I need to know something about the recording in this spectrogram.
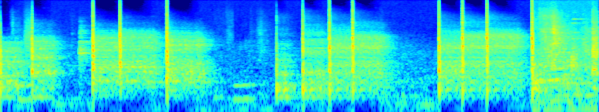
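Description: A hammer drives nails into wood.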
